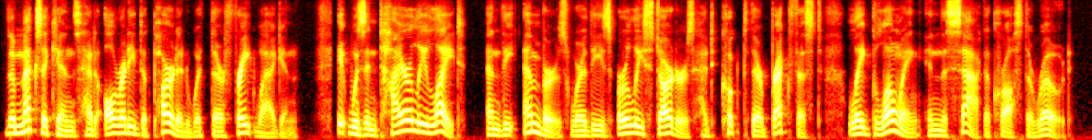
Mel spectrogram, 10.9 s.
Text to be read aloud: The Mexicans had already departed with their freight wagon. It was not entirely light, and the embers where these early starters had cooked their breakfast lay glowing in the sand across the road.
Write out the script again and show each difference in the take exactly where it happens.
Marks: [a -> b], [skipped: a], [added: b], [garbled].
The Mexicans had already departed with their freight wagon. It was [skipped: not] entirely light, and the embers where these early starters had cooked their breakfast lay glowing in the [sand -> sack] across the road.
